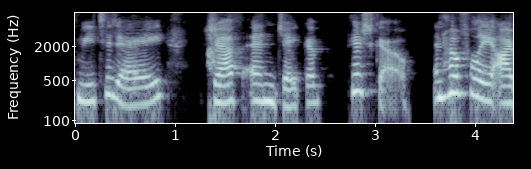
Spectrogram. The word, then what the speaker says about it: Pishko: I have with me today Jeff and Jacob Pishko and hopefully I pronounced that correctly right that's perfect anyway you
